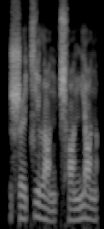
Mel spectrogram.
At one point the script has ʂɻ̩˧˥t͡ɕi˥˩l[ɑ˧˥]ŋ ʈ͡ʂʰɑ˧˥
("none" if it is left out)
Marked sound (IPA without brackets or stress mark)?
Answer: ɑ̰˨˩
